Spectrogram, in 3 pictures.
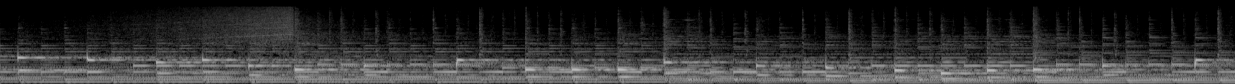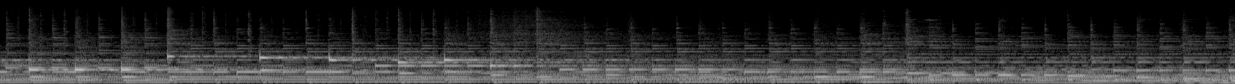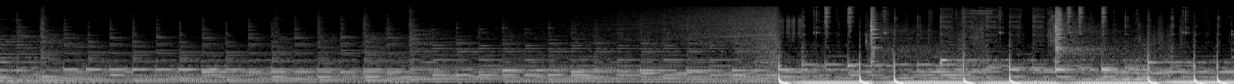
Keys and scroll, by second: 0.4 space, 6.8 space, 6.9 Down, 8.9 Up, 23.9-25.3 typing.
